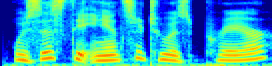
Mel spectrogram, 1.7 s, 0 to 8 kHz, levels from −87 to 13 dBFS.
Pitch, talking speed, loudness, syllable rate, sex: 200 Hz, 245 wpm, -17 LUFS, 5.2 syllables/s, female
